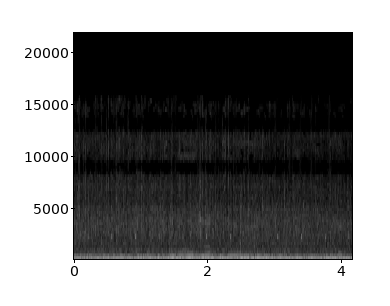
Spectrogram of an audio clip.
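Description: Steady low rumble of a car's cabin while driving, with faint music with a melodic line playing underneath.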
